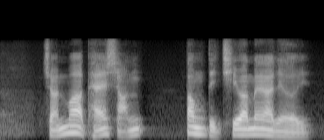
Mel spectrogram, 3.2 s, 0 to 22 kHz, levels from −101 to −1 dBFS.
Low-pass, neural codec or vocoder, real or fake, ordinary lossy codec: none; codec, 16 kHz, 0.5 kbps, FunCodec, trained on Chinese and English, 25 frames a second; fake; none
